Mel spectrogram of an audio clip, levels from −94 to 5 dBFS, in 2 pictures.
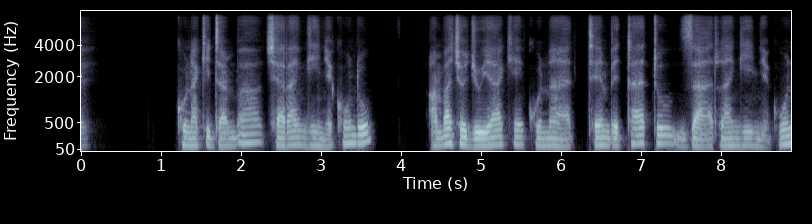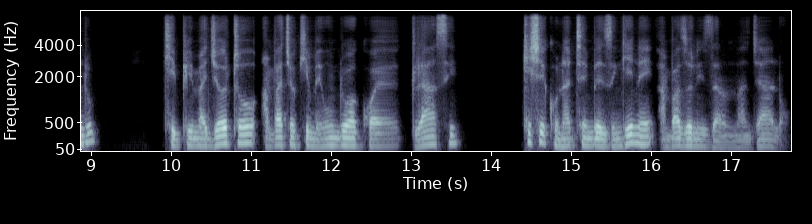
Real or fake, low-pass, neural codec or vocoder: fake; 7.2 kHz; codec, 16 kHz, about 1 kbps, DyCAST, with the encoder's durations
